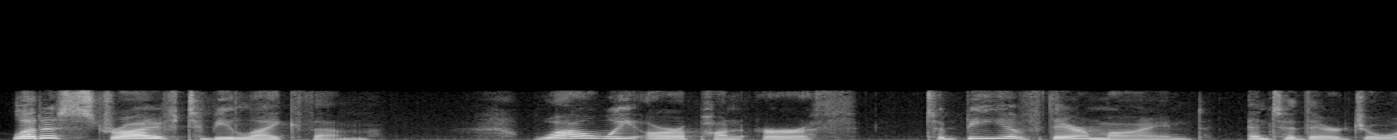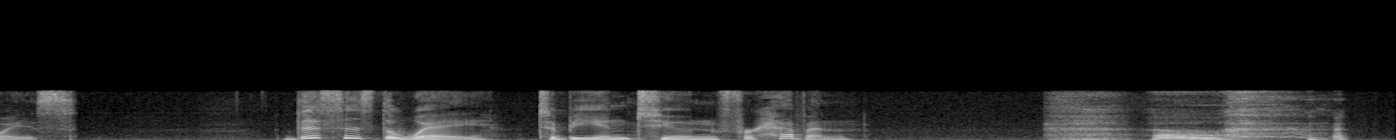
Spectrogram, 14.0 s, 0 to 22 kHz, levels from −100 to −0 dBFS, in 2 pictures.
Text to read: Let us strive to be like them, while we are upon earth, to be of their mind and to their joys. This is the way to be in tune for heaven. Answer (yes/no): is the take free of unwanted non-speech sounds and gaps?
no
